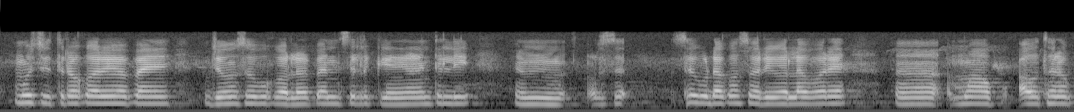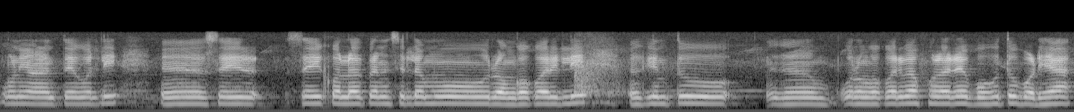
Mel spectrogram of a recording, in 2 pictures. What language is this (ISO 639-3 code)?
ori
